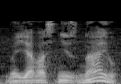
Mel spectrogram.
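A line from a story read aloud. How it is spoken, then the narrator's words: Mumbled. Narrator (Russian): пробормотал он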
